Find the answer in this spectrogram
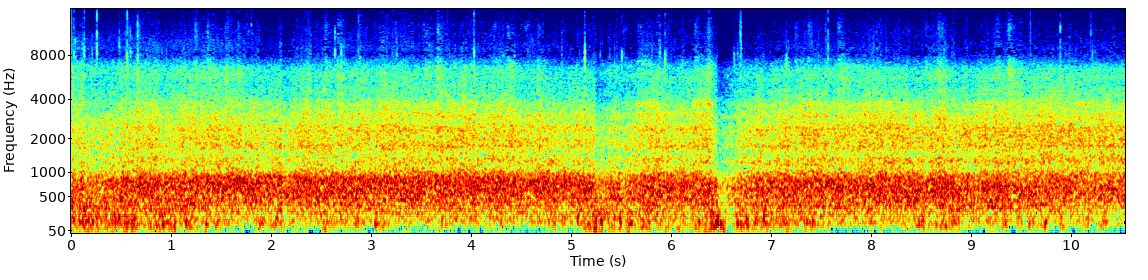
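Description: Rake of passenger coaches behind a steam locomotive running past at speed, a steady loud rolling rush with wheels clattering on the rails. There is a momentary dip about six and a half seconds in.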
